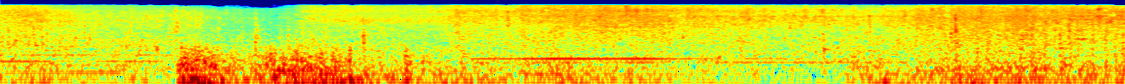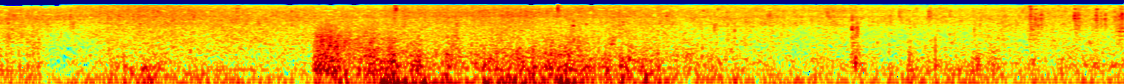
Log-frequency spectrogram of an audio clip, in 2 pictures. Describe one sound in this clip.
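Stormy waves crash and surge against a wooden ship.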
